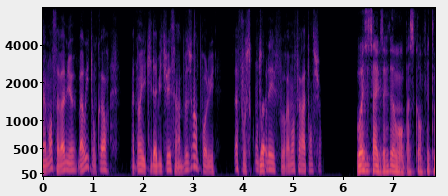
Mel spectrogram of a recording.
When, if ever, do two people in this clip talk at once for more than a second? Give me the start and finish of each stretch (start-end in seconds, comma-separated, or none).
none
